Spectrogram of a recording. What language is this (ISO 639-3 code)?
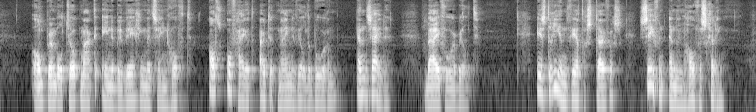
nld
